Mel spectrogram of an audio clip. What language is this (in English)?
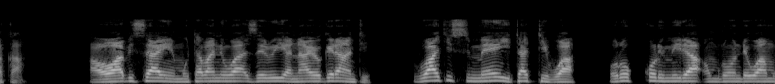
Ganda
